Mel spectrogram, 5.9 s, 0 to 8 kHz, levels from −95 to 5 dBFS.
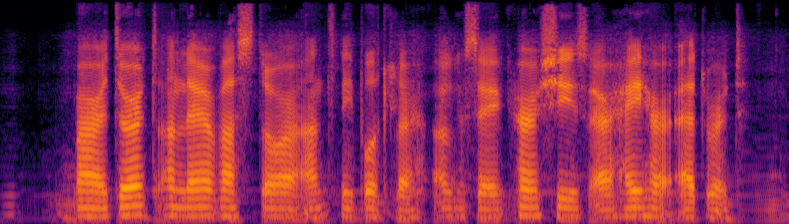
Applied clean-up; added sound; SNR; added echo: neural mask model RNNoise.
